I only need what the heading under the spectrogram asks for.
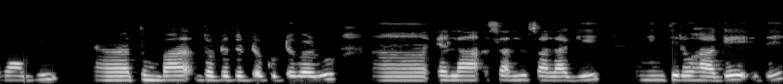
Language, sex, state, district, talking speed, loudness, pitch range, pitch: Kannada, female, Karnataka, Belgaum, 105 wpm, -14 LUFS, 190-215 Hz, 200 Hz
